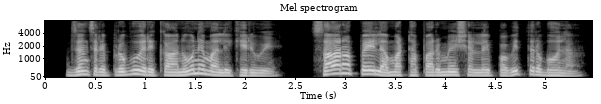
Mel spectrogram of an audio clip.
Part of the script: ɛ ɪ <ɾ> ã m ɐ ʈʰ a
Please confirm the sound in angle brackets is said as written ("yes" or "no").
no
